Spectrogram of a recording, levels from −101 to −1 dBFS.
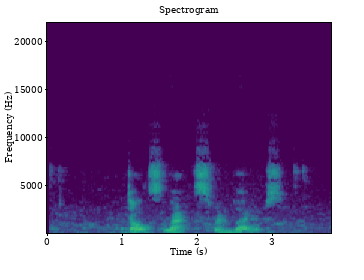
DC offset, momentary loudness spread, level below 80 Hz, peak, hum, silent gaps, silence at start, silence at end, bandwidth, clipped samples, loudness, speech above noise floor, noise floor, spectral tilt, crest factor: under 0.1%; 11 LU; -82 dBFS; -22 dBFS; none; none; 0.05 s; 0.35 s; 9.6 kHz; under 0.1%; -40 LUFS; 28 dB; -68 dBFS; -3.5 dB/octave; 20 dB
